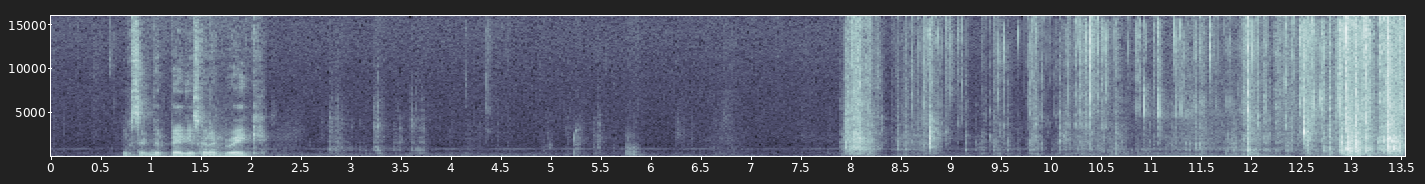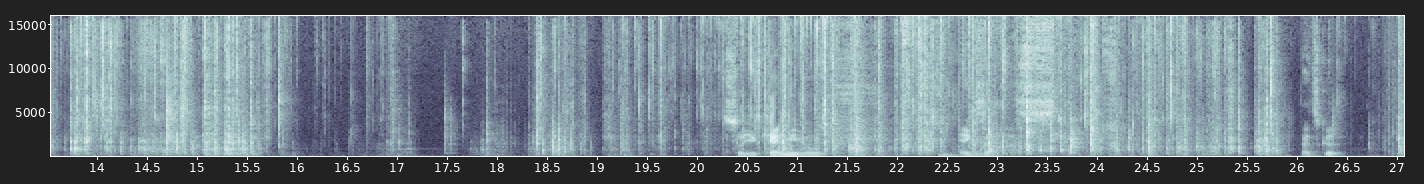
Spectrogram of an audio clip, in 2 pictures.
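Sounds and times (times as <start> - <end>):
plastic parts clicking and clattering: 7.9 - 27.0.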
